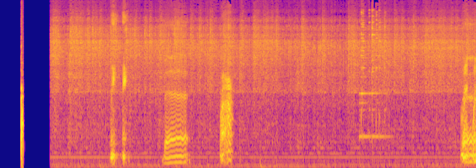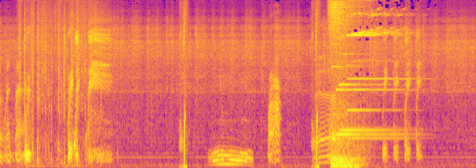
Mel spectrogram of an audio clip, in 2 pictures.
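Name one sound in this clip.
Playful game sound effects chime and pop.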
